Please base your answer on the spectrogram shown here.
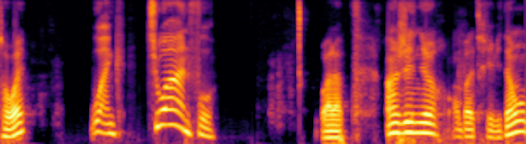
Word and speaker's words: Wang Chuanfu: Tout d'abord, ce qu'il faut savoir, c'est que BYD ça a été fondé par Wang Jufu. Excusez-moi la prononciation, voici comment ça se prononce en vrai. Wang Chuanfu.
